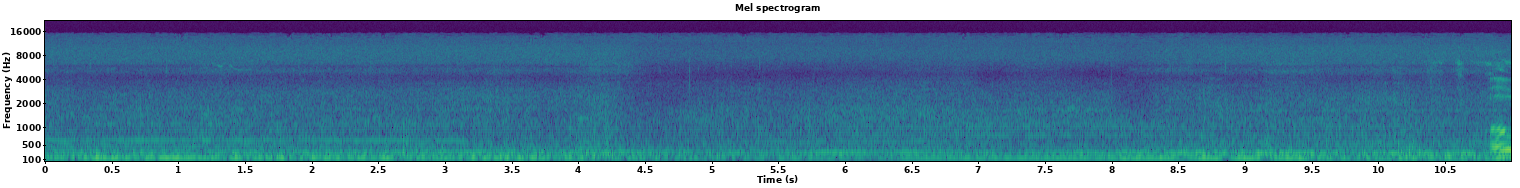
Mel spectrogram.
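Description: Steady motor hum from the boat, a low tone with a fainter tone about an octave above it, running without a break.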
